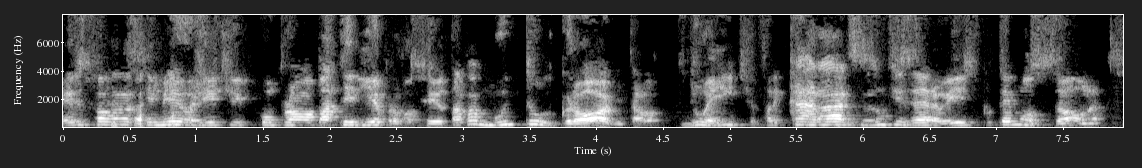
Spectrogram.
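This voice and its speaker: A man with a high pitch speaks at a moderate pace. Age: 50s. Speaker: heavy metal musician. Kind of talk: casual chat. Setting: live stream from home studio.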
